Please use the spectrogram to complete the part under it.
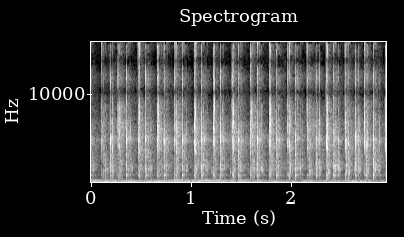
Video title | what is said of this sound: DIY Jean Vest: Foils & Stencils | shake this really well you want to hear that ball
